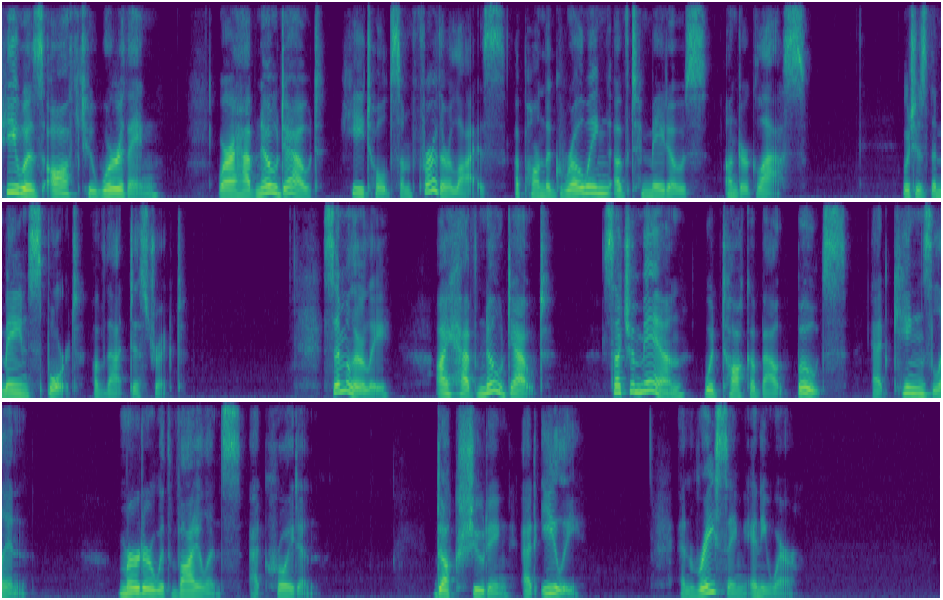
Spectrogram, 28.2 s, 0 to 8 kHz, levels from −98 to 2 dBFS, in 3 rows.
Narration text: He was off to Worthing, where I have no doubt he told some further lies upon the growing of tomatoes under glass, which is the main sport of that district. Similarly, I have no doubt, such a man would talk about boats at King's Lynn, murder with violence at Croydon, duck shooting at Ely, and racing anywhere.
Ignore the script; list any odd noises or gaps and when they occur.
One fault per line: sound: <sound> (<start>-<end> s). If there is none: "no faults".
no faults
